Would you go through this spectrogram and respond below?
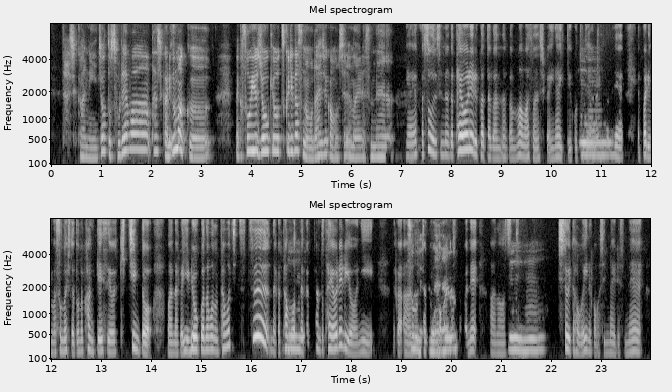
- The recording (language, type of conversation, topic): Japanese, advice, 勤務時間にきちんと区切りをつけるには、何から始めればよいですか？
- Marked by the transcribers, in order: unintelligible speech; other background noise; distorted speech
